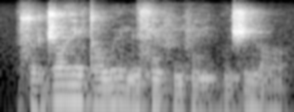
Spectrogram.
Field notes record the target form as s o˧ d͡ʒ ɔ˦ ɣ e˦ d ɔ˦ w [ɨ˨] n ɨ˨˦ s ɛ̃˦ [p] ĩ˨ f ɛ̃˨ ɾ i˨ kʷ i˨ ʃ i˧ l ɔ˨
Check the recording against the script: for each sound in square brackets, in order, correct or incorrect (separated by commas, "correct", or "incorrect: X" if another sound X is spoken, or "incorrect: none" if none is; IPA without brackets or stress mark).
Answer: incorrect: ɨ˦, incorrect: f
